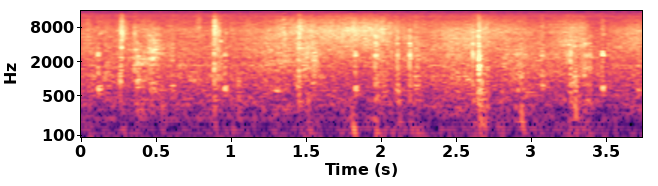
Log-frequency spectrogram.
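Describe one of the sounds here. An elderly woman lowers herself onto a wooden chair with soft knocks and creaks.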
